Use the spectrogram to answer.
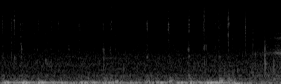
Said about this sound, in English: So I'll type in my password right now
